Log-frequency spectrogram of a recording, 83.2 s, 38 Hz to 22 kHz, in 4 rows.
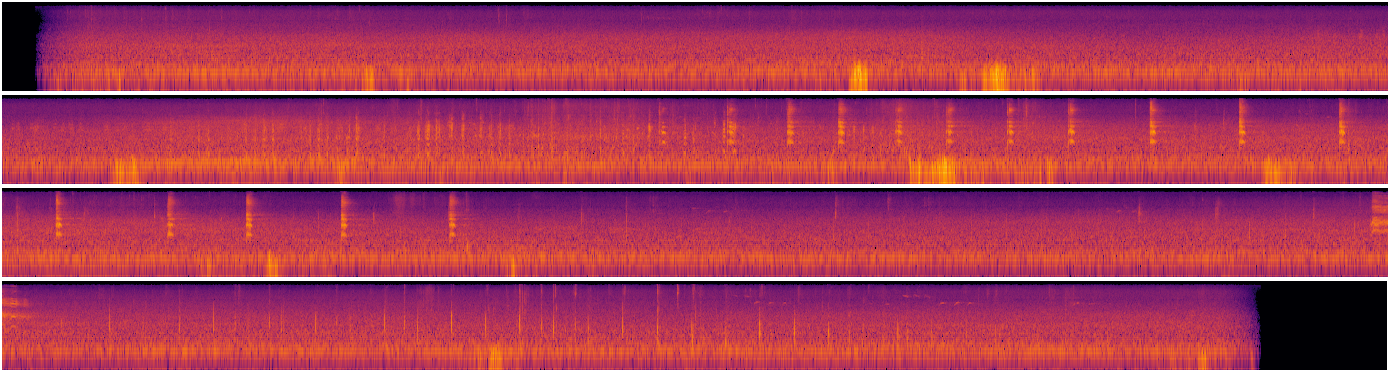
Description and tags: Park Zeist augustus 2010 wind light rain footsteps waterbirds
Zoom H4n X/Y stereo field-recording in Zeist, the Netherlands. General ambiance of park, residential.
background, atmo, netherlands, atmosphere, rain, park, dutch, atmos, soundscape, birds, background-sound, ambience, field-recording, ambiance, zeist, holland, general-noise, ambient, footsteps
